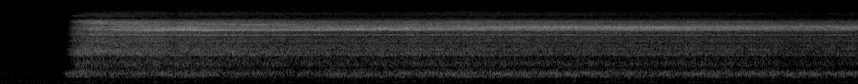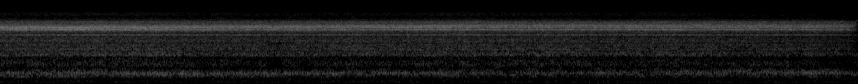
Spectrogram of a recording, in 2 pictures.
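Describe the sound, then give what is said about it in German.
A strong, sustained "f" exhalation during a vocal breathing exercise: one long, steady, breathy hiss that starts abruptly and holds at an even loudness for about sixteen seconds, heard alone. “Einatmen, den Atem stehen lassen und dann nochmals auf ein starkes F.”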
